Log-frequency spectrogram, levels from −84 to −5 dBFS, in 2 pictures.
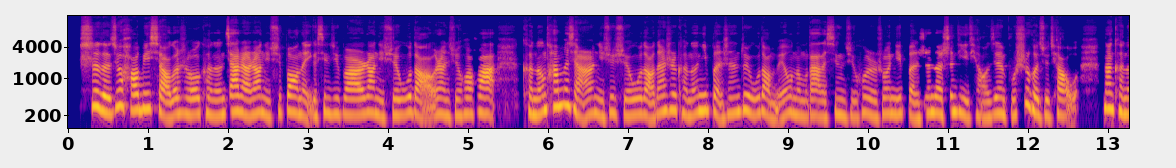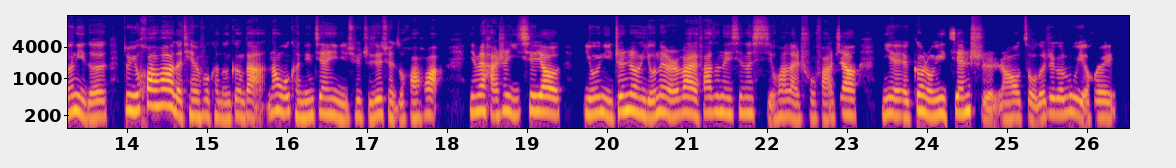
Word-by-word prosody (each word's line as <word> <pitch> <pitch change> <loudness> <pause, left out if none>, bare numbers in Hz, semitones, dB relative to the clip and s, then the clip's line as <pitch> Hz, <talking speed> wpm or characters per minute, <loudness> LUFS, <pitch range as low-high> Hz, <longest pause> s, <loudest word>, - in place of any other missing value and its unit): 是 300 -1 +2
的， 235 -3 +6
就 310 +7 +2
好 260 -4 +4
比 270 +1 +2
小 245 -9 +3
的 210 +4 0
时 220 - -5
候， 210 +1 +1
可 220 -1 -5
能 200 +1 -3
家 240 +2 +5
长 210 -3 +4
让 225 +2 +3
你 200 - -4
去 205 +5 -7
报 235 0 +3
哪 200 -4 -2
个 200 - -5
兴 220 +4 -5
趣 215 0 -5
班 215 0 0
儿， 210 +1 +5
让 230 -1 +2
你 195 - -4
学 185 +3 -4
舞 210 +3 -1
蹈、 215 -2 +2
让 215 0 0
你 - - -4
学 200 +1 -6
画 220 0 -1
画。 220 0 +4 0.3
可 225 - -3
能 210 +4 +1
他 300 +3 +4
们 315 0 +3
想 275 - +1
让 215 +1 +1
你 195 - -4
去 230 +4 -5
学 205 -1 -6
舞 210 +2 -1
蹈， 210 - +2
但 230 +3 -1
是 255 0 -1
可 215 -4 -6
能 210 +4 -2
你 250 - +3
本 235 -8 -2
身 220 +4 -4
对 250 +1 0
舞 220 -1 -3
蹈 225 -4 0
没 175 - -5
有 220 +4 -3
那 205 - -4
么 195 - -7
大 200 0 +1
的 190 - -4
兴 200 +2 -5
趣， 190 0 -9
或 225 +4 -5
者 195 -2 -3
说 220 +3 -5
你 215 0 -2
本 200 -5 -3
身 225 +5 -3
的 225 -1 +2
身 235 +3 -2
体 220 -4 -3
条 185 0 -6
件 220 +2 -2
不 205 +1 -7
适 325 +9 -2
合 240 -7 +2
去 200 0 -3
跳 195 +2 +1
舞。 - - -6 0.3
那 275 -1 +4
可 245 -2 -1
能 220 +3 +1
你 230 -6 +1
的 185 +2 -2 0.2
对 255 -1 +1
于 245 - +4
画 310 +4 +5
画 315 -1 +7
的 205 -6 +3
天 195 0 -3
赋 200 - -5
可 195 0 -9
能 175 -1 -6
更 200 0 -5
大， 195 - +2
那 245 +1 0
我 230 -1 0
肯 190 -6 -5
定 190 +2 -2
建 215 -1 -2
议 200 - -3
你 170 -2 -4
去 195 +3 -7
直 180 -1 -8
接 205 +2 +1
选 195 -4 -5
择 170 - -8
画 180 +1 -2
画。 210 +3 +2 0.4
因 235 0 -2
为 245 - +5
还 210 -4 +1
是 245 +1 0
一 205 -2 -5
切 245 +2 +1
要 230 -3 +6 0.3
由 215 +1 0
你 215 -5 0
真 240 +6 +3
正 240 -4 +3
由 190 -1 0
内 235 +2 +1
而 200 0 +2
外 225 -2 +4
发 225 +4 -2
自 235 - -3
内 225 -2 -2
心 230 +2 -6
的 225 0 -3
喜 175 -5 -7
欢 195 +2 -4
来 185 -3 -2
出 180 0 -12
发， 175 -1 -4
这 215 +4 -2
样 210 -1 +6 0.3
你 210 +1 -5
也 205 -3 -1
更 245 +6 +2
容 200 -2 +1
易 220 - +2
坚 230 +4 +2
持， 250 - -3
然 175 +1 -5
后 185 +1 -2
走 180 -4 -5
的 175 - -2
这 220 +3 -3
个 210 - -1
路 225 +1 -2
也 195 - -1
会， 185 +4 -4
215 Hz, 345 characters per minute, -23 LUFS, 195-235 Hz, 0.4 s, 画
